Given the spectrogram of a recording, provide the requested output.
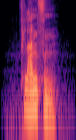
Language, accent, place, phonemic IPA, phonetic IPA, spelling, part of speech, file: German, Germany, Berlin, /ˈpflantsən/, [ˈp͡flant͡sn̩], pflanzen, verb, De-pflanzen.ogg
- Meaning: 1. to plant 2. to cully, to put one over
